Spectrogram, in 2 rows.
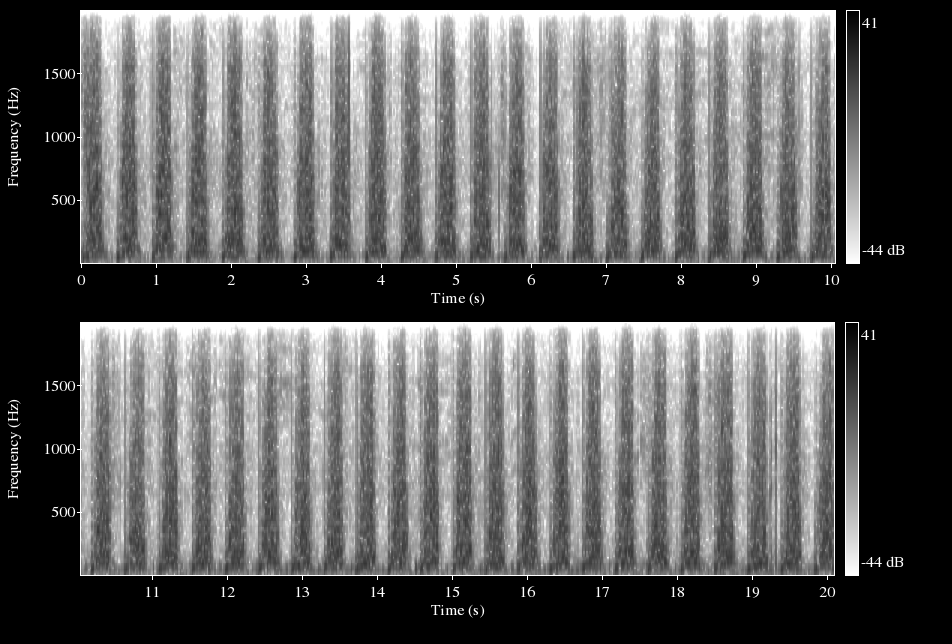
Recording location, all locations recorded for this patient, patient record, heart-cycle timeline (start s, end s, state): tricuspid valve (TV)
aortic valve (AV)+pulmonary valve (PV)+tricuspid valve (TV)+mitral valve (MV)
#Age: Child
#Sex: Female
#Height: 84.0 cm
#Weight: 10.8 kg
#Pregnancy status: False
#Murmur: Present
#Murmur locations: aortic valve (AV)+mitral valve (MV)+pulmonary valve (PV)+tricuspid valve (TV)
#Most audible location: pulmonary valve (PV)
#Systolic murmur timing: Holosystolic
#Systolic murmur shape: Plateau
#Systolic murmur grading: III/VI or higher
#Systolic murmur pitch: High
#Systolic murmur quality: Harsh
#Diastolic murmur timing: nan
#Diastolic murmur shape: nan
#Diastolic murmur grading: nan
#Diastolic murmur pitch: nan
#Diastolic murmur quality: nan
#Outcome: Abnormal
#Campaign: 2015 screening campaign
0.00	0.07	S1
0.07	0.26	systole
0.26	0.37	S2
0.37	0.45	diastole
0.45	0.54	S1
0.54	0.77	systole
0.77	0.84	S2
0.84	0.92	diastole
0.92	1.01	S1
1.01	1.23	systole
1.23	1.29	S2
1.29	1.37	diastole
1.37	1.49	S1
1.49	1.68	systole
1.68	1.75	S2
1.75	1.87	diastole
1.87	1.96	S1
1.96	2.15	systole
2.15	2.24	S2
2.24	2.34	diastole
2.34	2.43	S1
2.43	2.62	systole
2.62	2.72	S2
2.72	2.81	diastole
2.81	2.91	S1
2.91	3.10	systole
3.10	3.21	S2
3.21	3.30	diastole
3.30	3.40	S1
3.40	3.59	systole
3.59	3.68	S2
3.68	3.78	diastole
3.78	3.90	S1
3.90	4.06	systole
4.06	4.15	S2
4.15	4.24	diastole
4.24	4.35	S1
4.35	4.53	systole
4.53	4.62	S2
4.62	4.70	diastole
4.70	4.80	S1
4.80	4.99	systole
4.99	5.09	S2
5.09	5.17	diastole
5.17	5.27	S1
5.27	5.47	systole
5.47	5.53	S2
5.53	5.62	diastole
5.62	5.72	S1
5.72	5.90	systole
5.90	5.99	S2
5.99	6.10	diastole
6.10	6.19	S1
6.19	6.34	systole
6.34	6.45	S2
6.45	6.54	diastole
6.54	6.63	S1
6.63	6.80	systole
6.80	6.89	S2
6.89	6.99	diastole
6.99	7.09	S1
7.09	7.28	systole
7.28	7.37	S2
7.37	7.43	diastole
7.43	7.54	S1
7.54	7.74	systole
7.74	7.82	S2
7.82	7.91	diastole
7.91	8.00	S1
8.00	8.17	systole
8.17	8.28	S2
8.28	8.35	diastole
8.35	8.46	S1
8.46	8.63	systole
8.63	8.73	S2
8.73	8.81	diastole
8.81	8.90	S1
